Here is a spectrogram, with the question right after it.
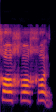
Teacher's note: जब आप इसमें खराश लेके आओगे ना, ख ख ख, तब जाके वो खा होगा।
